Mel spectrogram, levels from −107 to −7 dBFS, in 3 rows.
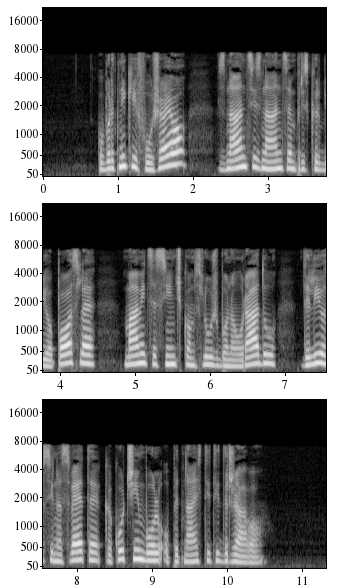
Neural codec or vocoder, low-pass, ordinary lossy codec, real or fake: none; 7.2 kHz; MP3, 64 kbps; real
